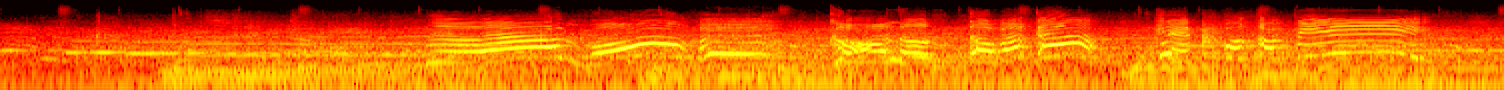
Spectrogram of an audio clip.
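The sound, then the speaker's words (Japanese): Children shout and squeal excitedly while playing, their high-pitched voices overlapping in bursts over a steady background hum, loud throughout. “子供たちに負けないくらい声が聞こえてきます。”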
